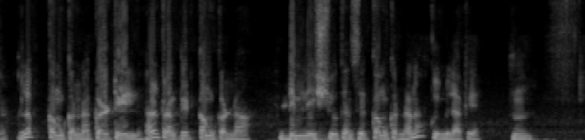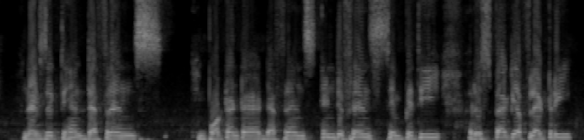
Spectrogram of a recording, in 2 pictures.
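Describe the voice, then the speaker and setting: A man with an Indian accent teaching English vocabulary for an exam, talking fast in a quiz style and often checking that students follow. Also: a little high. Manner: fast, drills answers with repeated "है ना?" checks.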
